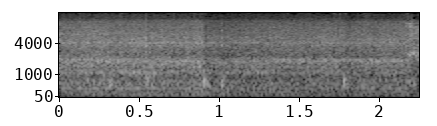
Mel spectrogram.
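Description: A steady hissing, whooshing noise with a faint hum in it, holding level without a break.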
